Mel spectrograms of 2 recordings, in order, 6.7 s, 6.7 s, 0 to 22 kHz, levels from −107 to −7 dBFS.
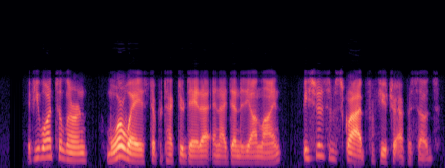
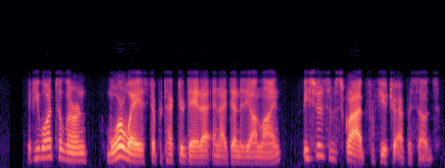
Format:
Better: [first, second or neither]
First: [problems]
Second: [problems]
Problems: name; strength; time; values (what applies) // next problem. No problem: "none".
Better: neither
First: phone-call audio; nothing above 3.5 kHz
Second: phone-call audio; nothing above 3.5 kHz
